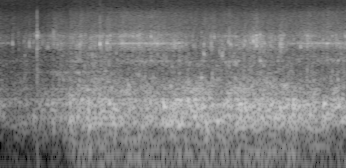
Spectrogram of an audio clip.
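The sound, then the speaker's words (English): A rushing burst of bubbles underwater from a diver's punctured air pipe. It begins as a softer hiss, then swells into a loud, steady bubbling roar that holds to the end. “In a burst of bubbles, the diver sinks slowly down to the seabed”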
